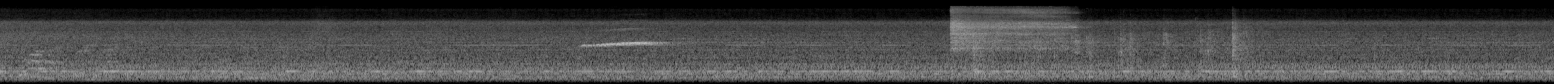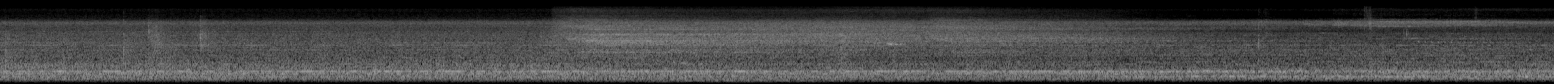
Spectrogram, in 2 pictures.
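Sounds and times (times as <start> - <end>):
electric train equipment humming: 0.0 - 31.0
rising whistle-like tone: 5.8 - 6.8
train doors closing: 9.4 - 13.2, 21.0 - 30.9
hiss of compressed air: 9.5 - 10.9, 21.0 - 26.9.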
